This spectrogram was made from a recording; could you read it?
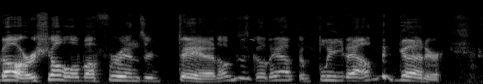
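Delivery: resigned, defeated cartoony voice, pitched high. Asked for a suicidal Goofy quote, the speaker answers in a resigned cartoony Goofy voice. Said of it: "I want to hear a cartoony Goofy that's like resigned".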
